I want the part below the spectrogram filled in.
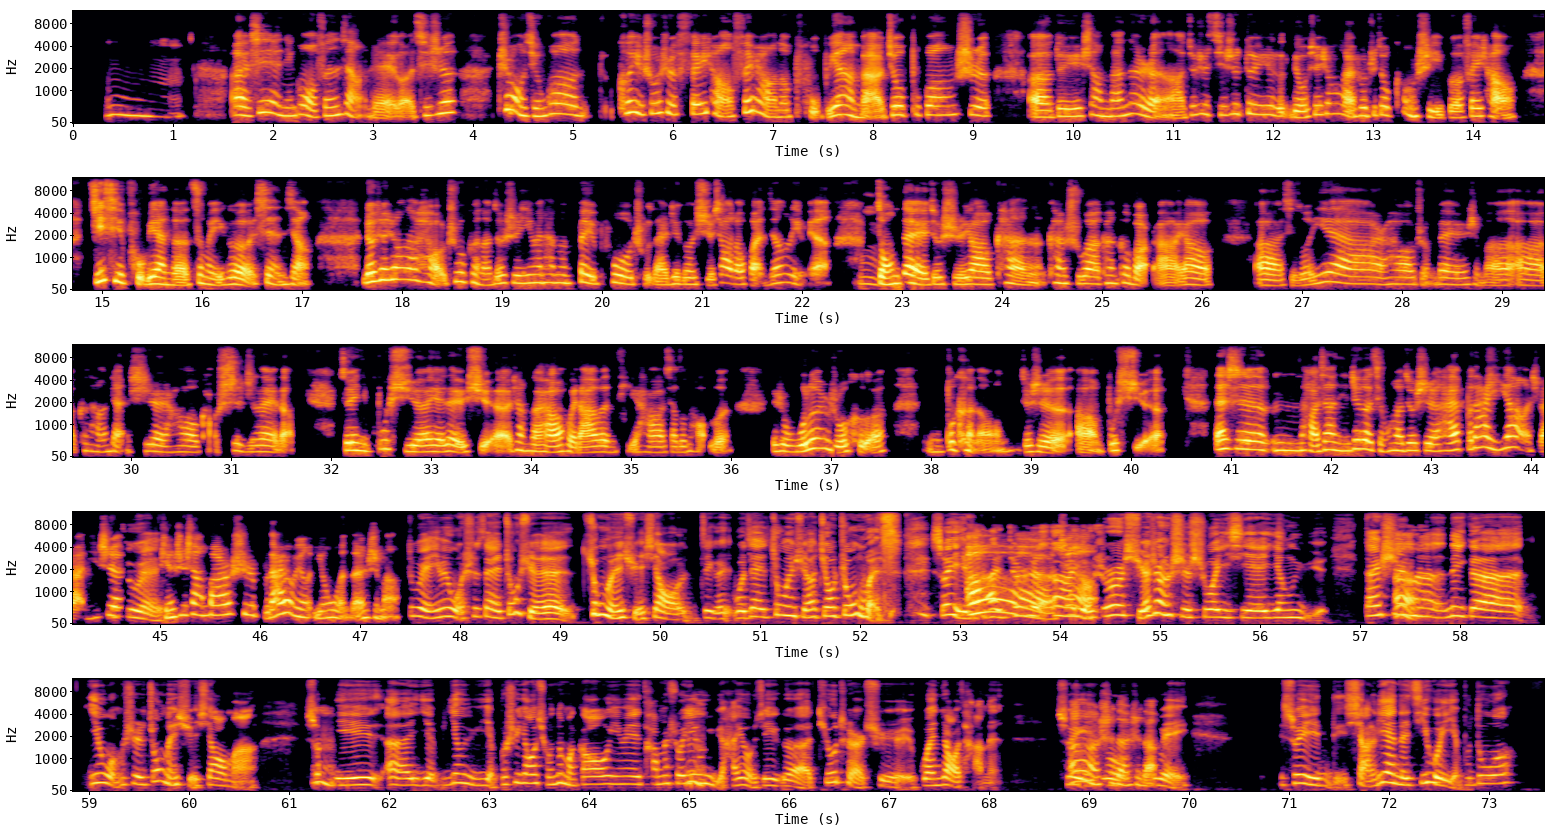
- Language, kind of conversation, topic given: Chinese, advice, 如何克服用外语交流时的不确定感？
- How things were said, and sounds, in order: laughing while speaking: "中文"; in English: "Tutor"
